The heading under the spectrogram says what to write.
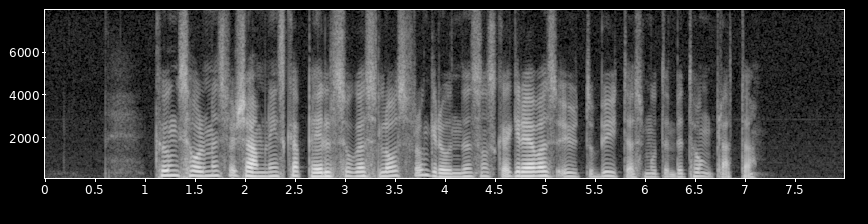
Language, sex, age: Swedish, female, 36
